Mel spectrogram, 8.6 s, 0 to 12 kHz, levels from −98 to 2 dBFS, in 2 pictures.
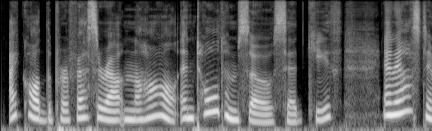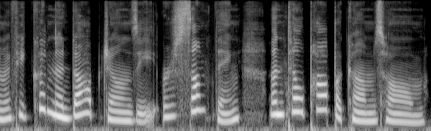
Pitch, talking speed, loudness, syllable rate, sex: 250 Hz, 195 wpm, -18 LUFS, 5.3 syllables/s, female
